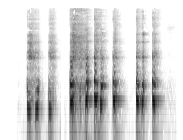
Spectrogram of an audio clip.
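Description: Hoarse coughing from a sick man behind a folding screen, a rapid series of many harsh coughs in short clustered bursts with brief pauses between, alone with no talk.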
